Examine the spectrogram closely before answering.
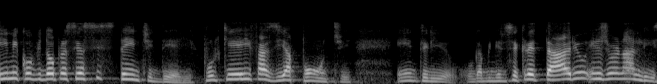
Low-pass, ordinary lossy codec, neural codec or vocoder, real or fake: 7.2 kHz; none; codec, 16 kHz in and 24 kHz out, 1 kbps, XY-Tokenizer; fake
